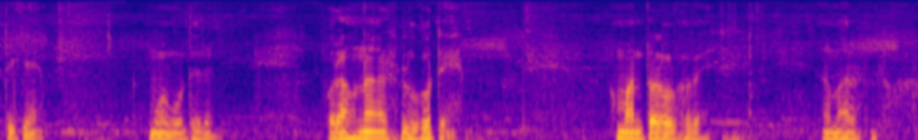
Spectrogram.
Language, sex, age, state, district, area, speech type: Assamese, male, 45-60, Assam, Goalpara, urban, spontaneous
